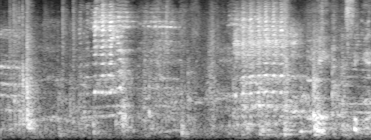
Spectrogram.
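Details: Goats on a farm, bleating in wavering, nasal bursts, with one loud bleat early and another stretched cry near the middle, over a background of indistinct human voices.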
